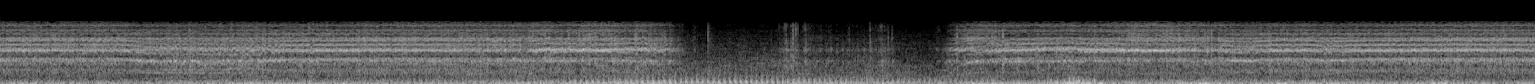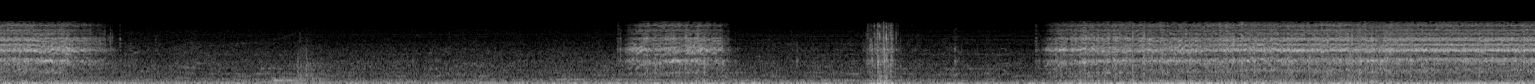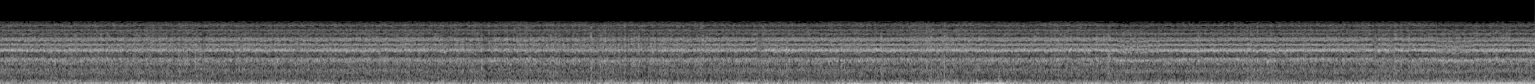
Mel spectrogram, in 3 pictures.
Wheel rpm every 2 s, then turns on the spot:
160, 160, 160, 60, 30, 150, 160, 150, 20, 0, 10, 40, 10, 140, 160, 160, 160, 160, 160, 160, 160, 160, 160.
6-8 16-18 22-24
